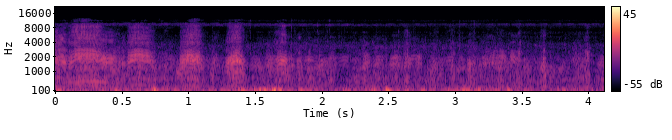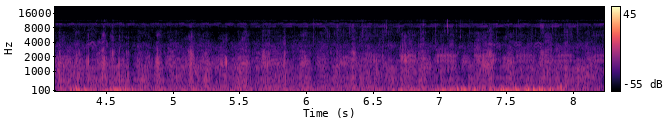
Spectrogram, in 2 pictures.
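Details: Young domestic ducks crowded in a big farm flock in Vietnam, loud ragged quacking at the start easing into a softer continuous chatter over low rumbling noise.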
